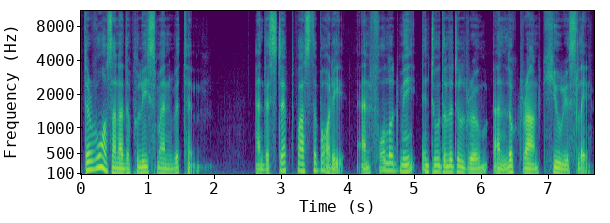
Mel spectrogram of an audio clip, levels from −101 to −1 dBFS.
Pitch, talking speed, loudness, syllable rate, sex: 115 Hz, 180 wpm, -21 LUFS, 5.9 syllables/s, male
